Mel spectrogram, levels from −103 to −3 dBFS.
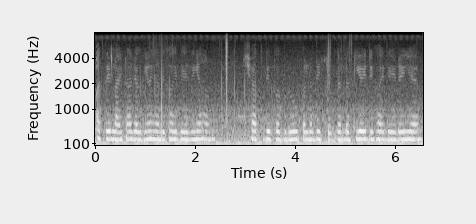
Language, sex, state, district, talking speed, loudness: Punjabi, female, Punjab, Fazilka, 190 wpm, -13 LUFS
